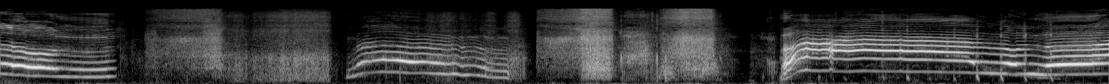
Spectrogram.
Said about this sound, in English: That sounds like a baby. It does. It's not a baby. Amazing. It's a cat. Yeah, that's a cat.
